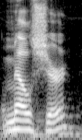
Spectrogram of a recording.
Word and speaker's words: Melcher: Mercedes AMG stands for pronounced Mercedes offre melshire and grossa Spa AMG was founded in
